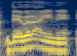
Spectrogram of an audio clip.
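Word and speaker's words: De Bruyne: Dice, se pronuncia De Braine en Dutch.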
